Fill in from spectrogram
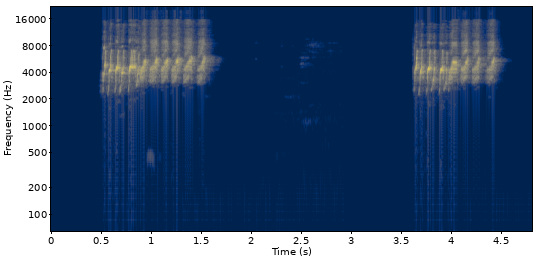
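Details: Flamboyan bird with a rough voice, recorded to train songbirds; two long rattling phrases of rapid harsh pulses, each about a second, three seconds apart.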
